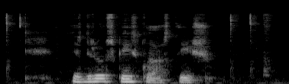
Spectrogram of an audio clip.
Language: Latvian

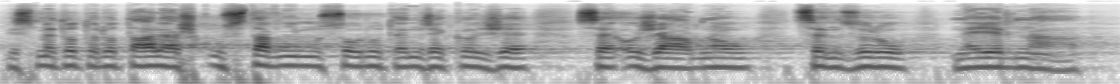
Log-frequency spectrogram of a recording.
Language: Czech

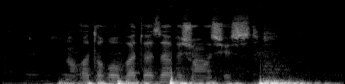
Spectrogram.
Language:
Persian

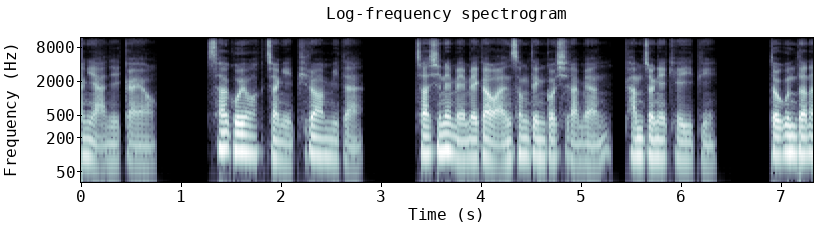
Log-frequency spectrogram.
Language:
Korean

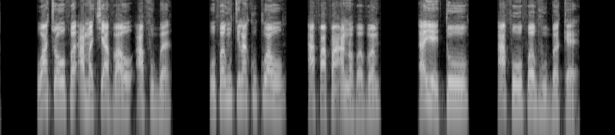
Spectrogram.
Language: Ewe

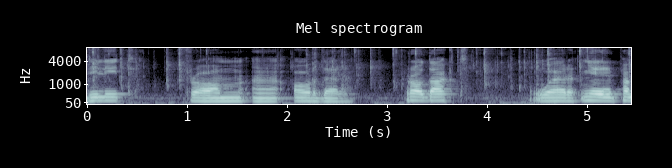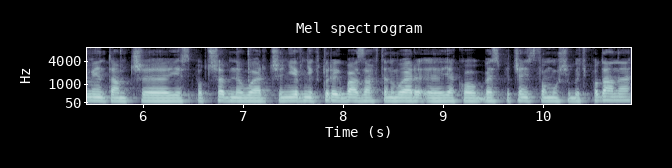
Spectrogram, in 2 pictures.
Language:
Polish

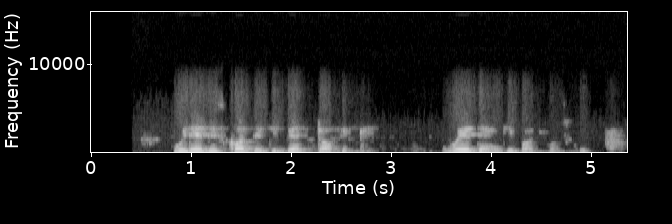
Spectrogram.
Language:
Nigerian Pidgin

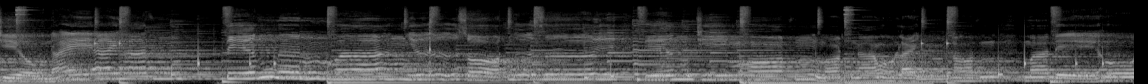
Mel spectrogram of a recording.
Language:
Vietnamese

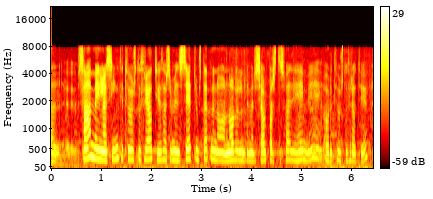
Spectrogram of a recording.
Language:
Icelandic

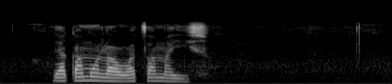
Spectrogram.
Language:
Tswana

